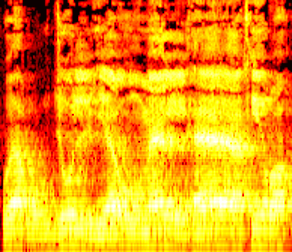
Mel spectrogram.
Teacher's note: ഖാഇന് കുറഞ്ഞ തഫ്ഖീം കസ്റ ഉള്ളതുകൊണ്ട് റാഇന് പൂർണ്ണമായ തഫ്ഖീം കൊടുക്കുക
